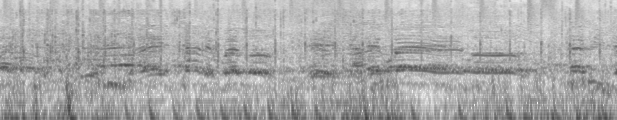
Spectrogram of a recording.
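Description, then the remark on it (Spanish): A large crowd of Sevilla football fans cheers and chants loudly and continuously, with whistles and shouts rising over a dense, roaring wall of voices, welcoming the Sevilla team bus on its arrival before the match against Las Palmas at the Sánchez Pizjuán. “Así ha recibido ahora mismo la afición del Sevilla a su autobús.”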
